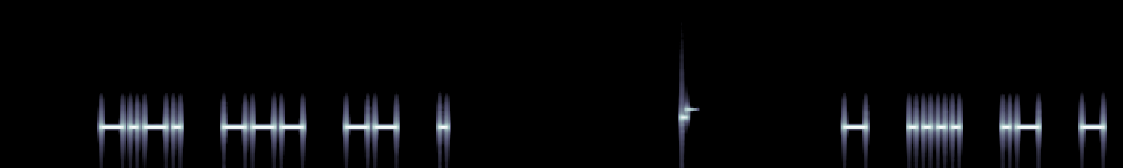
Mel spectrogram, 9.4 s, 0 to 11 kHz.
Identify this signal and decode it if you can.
Morse code, heard as a keyed tone, about 20 wpm, spaced as for 15 wpm, 700 Hz. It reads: COME THAT
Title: 146 Lesson 24f - Letter y - Words 20wpm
